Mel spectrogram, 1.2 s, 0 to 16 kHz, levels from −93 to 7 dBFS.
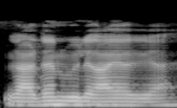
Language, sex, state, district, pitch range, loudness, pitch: Hindi, male, Bihar, Supaul, 115-120 Hz, -16 LUFS, 120 Hz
